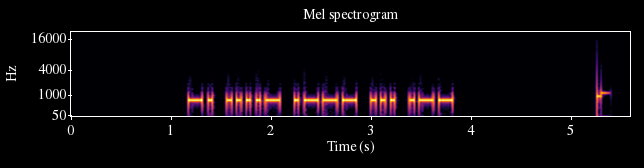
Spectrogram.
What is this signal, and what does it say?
Morse code, heard as a keyed tone, about 25 wpm, 700 Hz. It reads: N4JSW
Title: USA Call Signs - 5 Characters - 3x Character Spacing - 25wpm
